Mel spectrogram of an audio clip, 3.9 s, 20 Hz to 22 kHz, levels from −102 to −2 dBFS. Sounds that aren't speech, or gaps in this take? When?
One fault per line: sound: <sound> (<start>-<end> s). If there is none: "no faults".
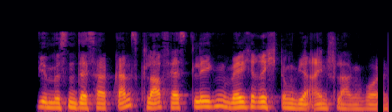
sound: dropout (3.8-3.8 s)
